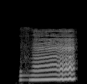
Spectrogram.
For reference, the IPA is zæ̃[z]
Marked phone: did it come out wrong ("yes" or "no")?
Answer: yes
